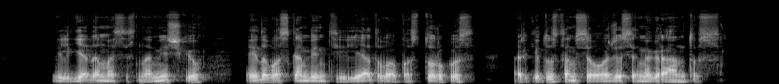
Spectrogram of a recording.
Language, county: Lithuanian, Šiauliai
